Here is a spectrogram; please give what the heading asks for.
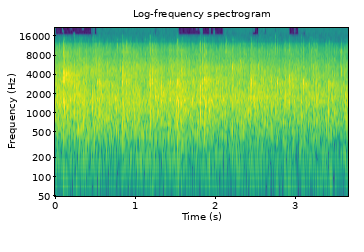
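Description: A church audience applauds steadily to welcome a pastor, a dense wash of many hands clapping at once that holds a fairly even level throughout, with no one speaking over it.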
